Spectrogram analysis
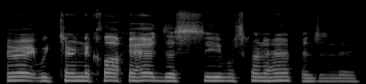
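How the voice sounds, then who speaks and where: A man's voice: on the high side, level tone, moderate pace, sharp tone, no room sound. A man giving casual live commentary as a game streamer, chatting informally with viewers. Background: game music.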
